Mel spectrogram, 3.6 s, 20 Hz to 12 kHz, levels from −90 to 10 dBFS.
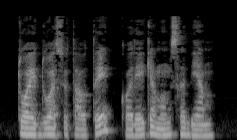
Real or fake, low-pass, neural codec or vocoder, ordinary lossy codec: real; 10.8 kHz; none; MP3, 32 kbps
